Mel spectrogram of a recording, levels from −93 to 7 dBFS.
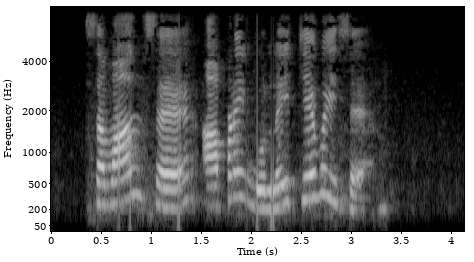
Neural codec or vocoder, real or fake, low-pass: none; real; 7.2 kHz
